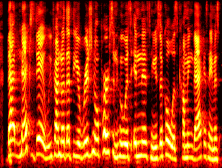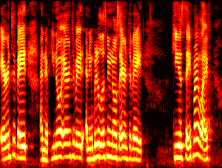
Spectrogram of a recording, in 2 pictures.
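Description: A woman with an American accent talks very fast at a fairly high pitch, on a very clean recording with a silent background. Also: ordinary pitch variation. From Minnesota. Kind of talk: casual chat.

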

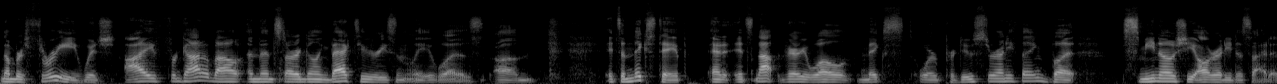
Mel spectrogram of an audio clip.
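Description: On a very clean recording with a silent background, a man speaks at a medium pitch. His pace is moderate and his pitch variation ordinary. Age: 20s. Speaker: podcast guest, hip hop fan. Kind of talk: casual chat. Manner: halting.

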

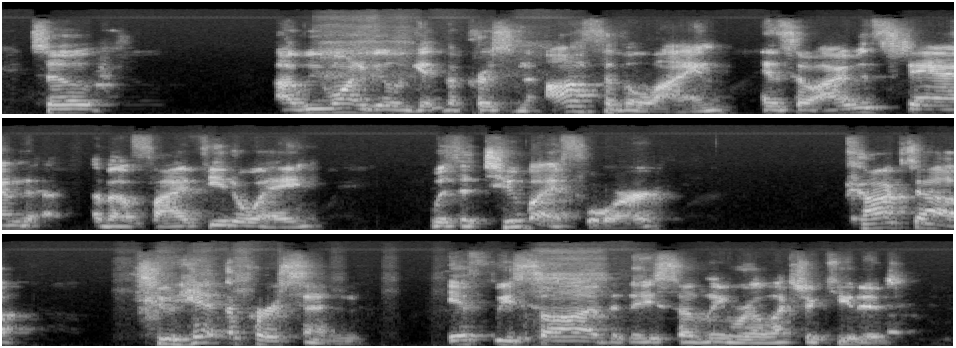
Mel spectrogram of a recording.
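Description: A man at a moderate pace, his loudness very even, with long, frequent pauses. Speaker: guest. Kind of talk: casual chat.

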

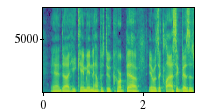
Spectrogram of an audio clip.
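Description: At a fairly quick pace, the speaker has a normal speaking voice in a very clean recording with a silent background. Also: man. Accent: American. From New York (Brooklyn). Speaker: podcast host, trade association executive. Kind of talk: interview conversation.

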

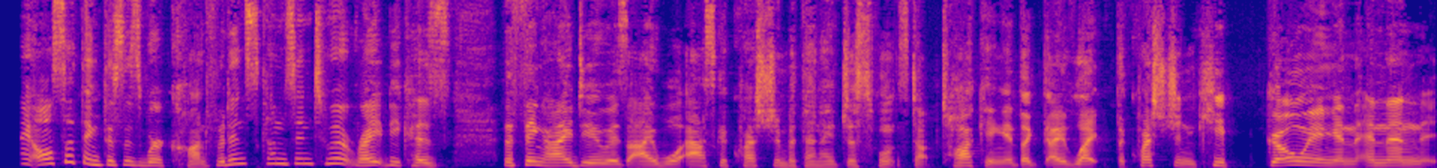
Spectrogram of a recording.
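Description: The sound is dry and close with no echo as a woman talks fairly quickly, her pitch swinging very widely. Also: medium pitch for a woman, very clean recording, silent background. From US Midwest. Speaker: radio and podcast producer. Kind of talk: interview.

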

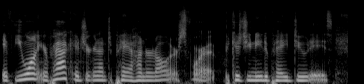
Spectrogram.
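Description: She talks at a very fast pace with a Canadian accent. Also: dry, close sound with no echo. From Canada, Ontario. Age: 20s. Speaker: fitness influencer. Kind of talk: casual chat.

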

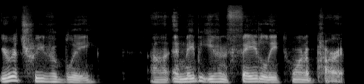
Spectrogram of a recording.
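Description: A man with an American accent has an unremarkable speaking voice, a medium pitch and ordinary pitch variation at a moderate pace. The very clean recording has a silent background and a dry, close sound with no echo. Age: 60s. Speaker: author. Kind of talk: interview.

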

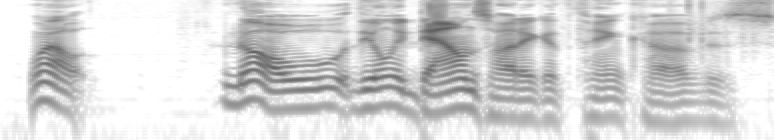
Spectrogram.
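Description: On a very clean recording with a silent background, a man with a Canadian accent speaks with lively intonation. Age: 60s. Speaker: newspaper columnist. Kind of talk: casual chat. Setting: radio studio.

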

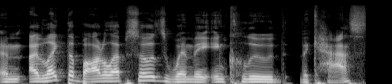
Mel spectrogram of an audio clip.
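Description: A man with an unremarkable speaking voice and a Canadian accent talks at a fairly high pitch with lively intonation. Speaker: podcast co-host. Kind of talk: casual chat.

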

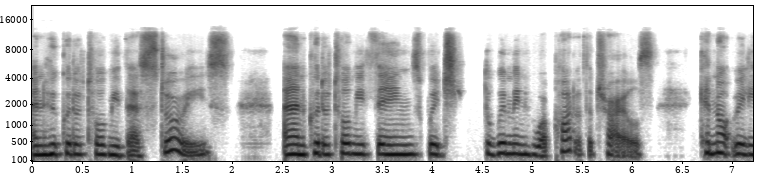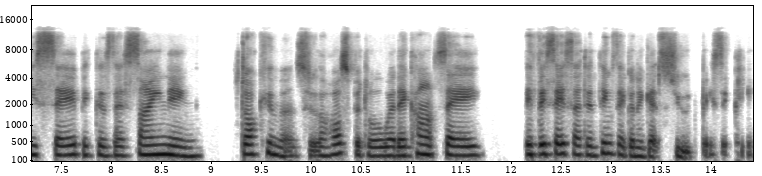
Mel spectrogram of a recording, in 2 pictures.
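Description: With a French accent, a woman's medium-pitched voice has a dark, mellow tone and monotone, flat intonation, in a dry, close sound with no echo on a very clean recording with a silent background. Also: moderate pace. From London, England (French-Indian family). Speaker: documentary filmmaker and doula. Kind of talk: interview conversation.

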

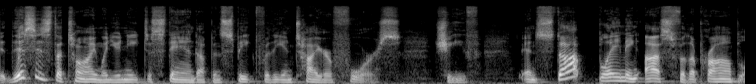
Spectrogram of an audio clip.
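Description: A man's normal speaking voice, medium in pitch, at a fairly slow pace with ordinary pitch variation. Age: 60s. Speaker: heritage business owner and community activist. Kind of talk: radio interview.

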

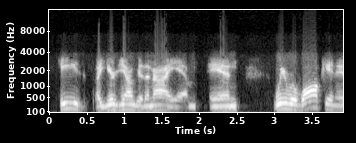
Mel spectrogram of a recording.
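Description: A man speaks at a fairly slow pace with an American accent, his pitch medium and his intonation lively. It is an unremarkable speaking voice. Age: 60s. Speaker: eyewitness. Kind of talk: storytelling.

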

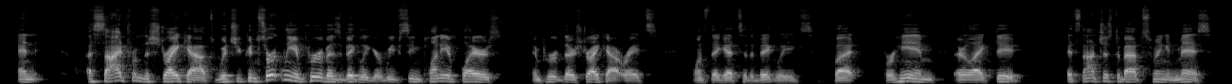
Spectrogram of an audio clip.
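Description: This man has an ordinary speaking voice at a medium pitch, with ordinary pitch variation and a moderate pace on a very clean recording with a silent background. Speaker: sports radio host. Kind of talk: casual sports talk show banter. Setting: studio.

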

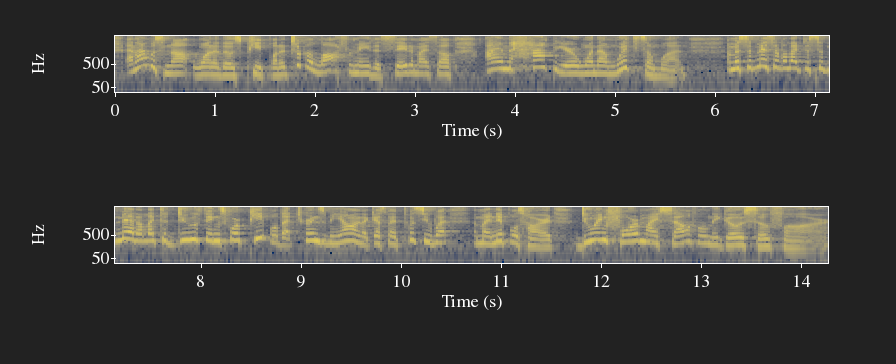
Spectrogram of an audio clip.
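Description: Over noticeable background noise, a woman with a New York accent talks at a fairly quick pace in a high voice with very wide pitch swings. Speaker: sex educator. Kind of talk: live storytelling.

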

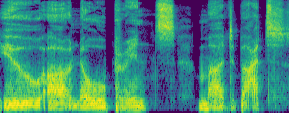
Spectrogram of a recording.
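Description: A man whispers in a put-on character voice. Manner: whispering, menacing.

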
